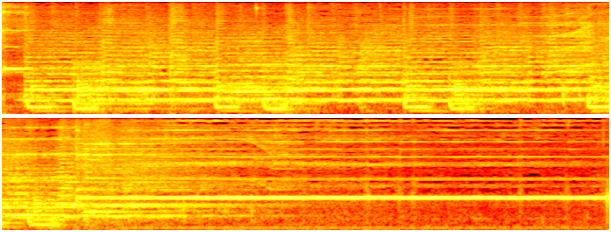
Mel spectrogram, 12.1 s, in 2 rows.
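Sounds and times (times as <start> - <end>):
melody: 0.0 - 12.1.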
